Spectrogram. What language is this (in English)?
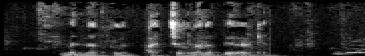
Uzbek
